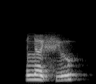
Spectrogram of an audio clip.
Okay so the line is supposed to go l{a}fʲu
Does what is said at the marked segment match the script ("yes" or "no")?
no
